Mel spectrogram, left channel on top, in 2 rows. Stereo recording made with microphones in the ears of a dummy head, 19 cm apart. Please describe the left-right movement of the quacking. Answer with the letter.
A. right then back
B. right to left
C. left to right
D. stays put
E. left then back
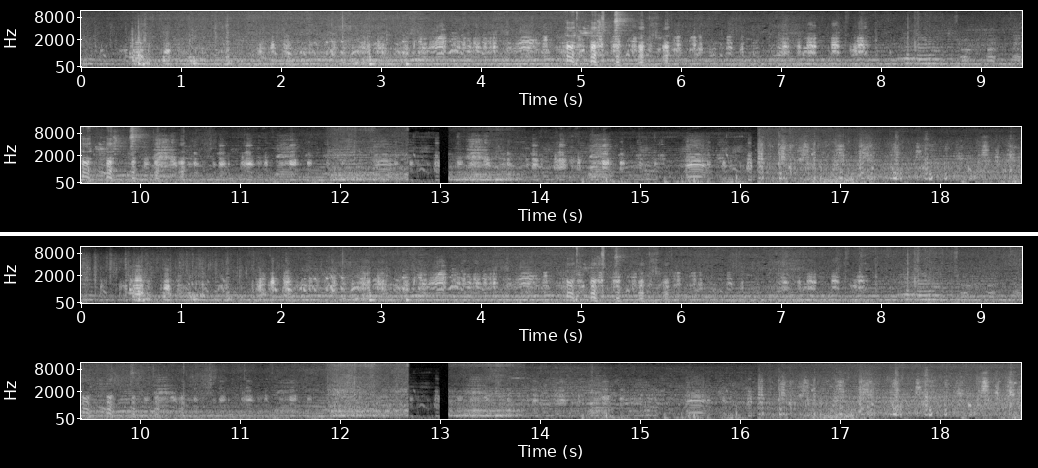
E.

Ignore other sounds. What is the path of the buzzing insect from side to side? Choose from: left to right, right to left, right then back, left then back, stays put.
left to right.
